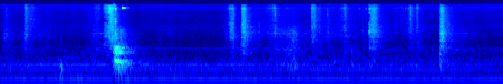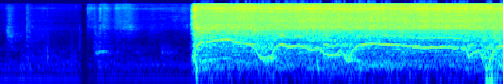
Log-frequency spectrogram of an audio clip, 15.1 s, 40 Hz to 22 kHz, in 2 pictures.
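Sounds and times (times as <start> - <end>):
electric power tool motor whine: 10.4 - 15.0.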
